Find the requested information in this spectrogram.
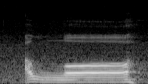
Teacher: Lafaz jalalah itu akhirnya adalah huruf ha. Dia harus maksimal getarannya.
